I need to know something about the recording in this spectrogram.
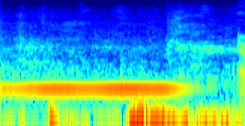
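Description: A held low musical note of two close pitches, sounding steadily and cutting off near the end, with a couple of low thuds beneath it.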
